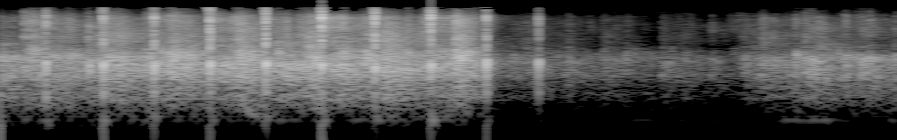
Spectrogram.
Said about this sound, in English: So if I could have a round of applause for both of them for what they did.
